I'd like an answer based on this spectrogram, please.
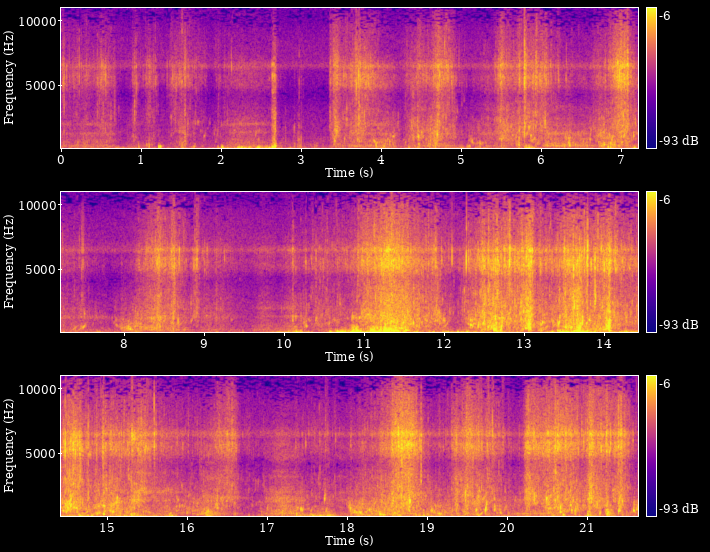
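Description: Shallow swamp water and mud splashing and sloshing as a trapped beaver is dragged out by hand, with boots squelching in the mud. The sloshing comes in irregular bursts and is loudest about halfway through.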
